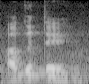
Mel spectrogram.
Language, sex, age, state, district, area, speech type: Sindhi, male, 30-45, Maharashtra, Thane, urban, read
